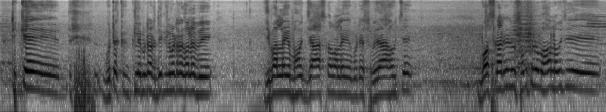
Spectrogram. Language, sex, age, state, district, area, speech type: Odia, male, 45-60, Odisha, Subarnapur, urban, spontaneous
